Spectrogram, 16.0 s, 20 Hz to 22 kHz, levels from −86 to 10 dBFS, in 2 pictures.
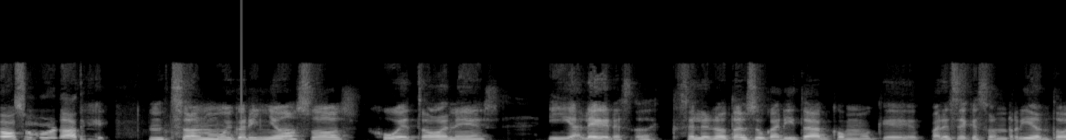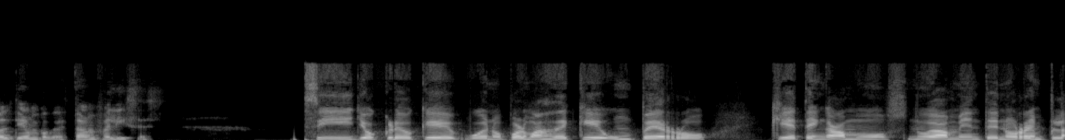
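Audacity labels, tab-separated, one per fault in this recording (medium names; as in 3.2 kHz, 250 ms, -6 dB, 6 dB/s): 1.810000	1.810000	pop -8 dBFS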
